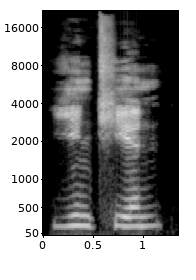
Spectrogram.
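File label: "yin1tian1", Chinese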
